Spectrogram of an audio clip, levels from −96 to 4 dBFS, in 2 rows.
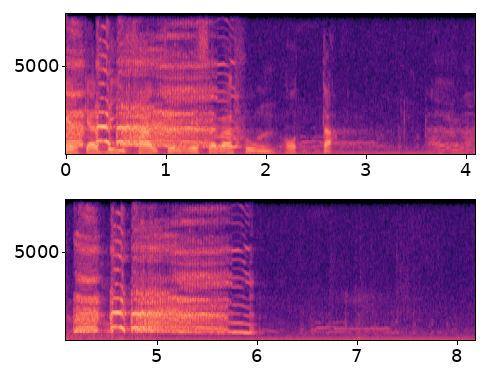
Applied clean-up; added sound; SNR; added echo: none; Chicken, rooster; -4 dB; none.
